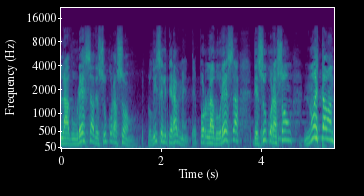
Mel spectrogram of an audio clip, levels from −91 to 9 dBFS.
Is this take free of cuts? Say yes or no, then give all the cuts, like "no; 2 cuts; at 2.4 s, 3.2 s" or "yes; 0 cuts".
yes; 0 cuts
